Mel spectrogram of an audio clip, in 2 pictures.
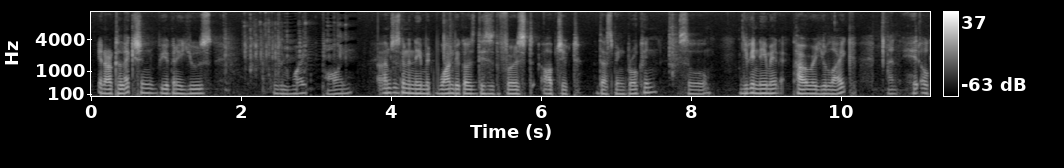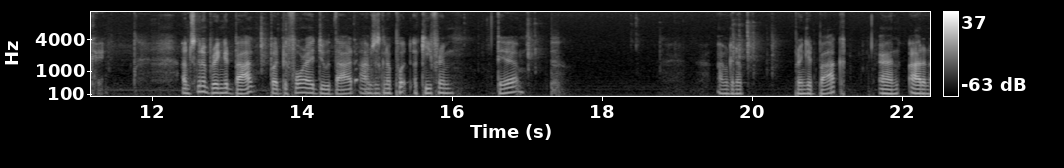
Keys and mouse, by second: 0.0-11.6 drag, 11.9 click, 13.5 shift+drag, 14.7 click, 14.8 i, 16.1 drag, 16.9 g, 19.7 g, 19.9 y, 21.2 g, 21.9 i.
